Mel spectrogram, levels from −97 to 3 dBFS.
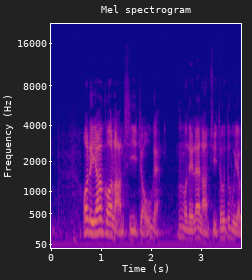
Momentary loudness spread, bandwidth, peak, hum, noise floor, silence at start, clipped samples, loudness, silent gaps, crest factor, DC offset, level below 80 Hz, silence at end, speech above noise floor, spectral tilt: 16 LU; 13 kHz; -20 dBFS; none; -66 dBFS; 0.4 s; under 0.1%; -40 LUFS; none; 22 dB; under 0.1%; -70 dBFS; 0 s; 25 dB; -5.5 dB/octave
